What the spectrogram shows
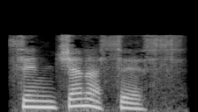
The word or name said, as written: syngenesis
